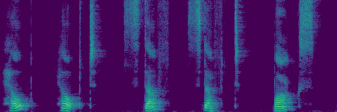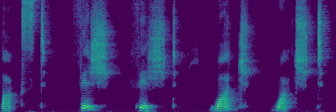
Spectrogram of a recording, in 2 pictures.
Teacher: Again, all we did is add the d sound to the base verb. Sometimes the letters e d sound like the t sound t in cat. And again, we do not add another syllable to the base verb.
